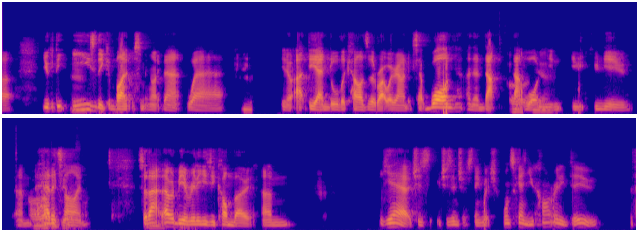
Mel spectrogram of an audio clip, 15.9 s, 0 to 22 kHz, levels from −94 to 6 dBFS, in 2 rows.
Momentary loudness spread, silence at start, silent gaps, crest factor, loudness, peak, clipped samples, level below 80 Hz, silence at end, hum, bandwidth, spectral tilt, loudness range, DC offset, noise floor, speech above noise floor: 16 LU; 0 s; none; 22 dB; -28 LUFS; -8 dBFS; under 0.1%; -64 dBFS; 0.5 s; none; 7.6 kHz; -2.5 dB/octave; 7 LU; under 0.1%; under -90 dBFS; over 61 dB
